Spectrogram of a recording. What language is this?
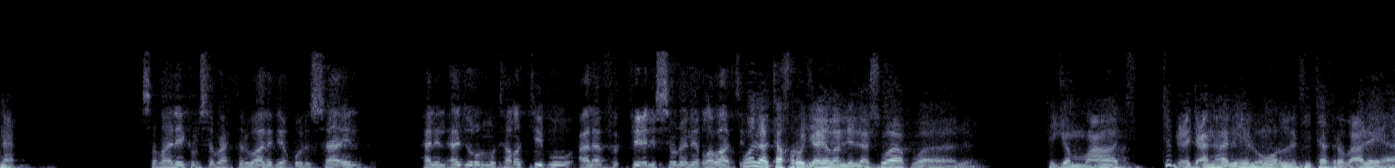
Arabic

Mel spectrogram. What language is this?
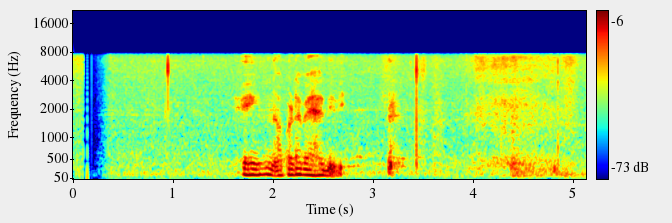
Sinhala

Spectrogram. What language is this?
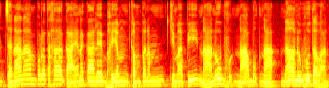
Sanskrit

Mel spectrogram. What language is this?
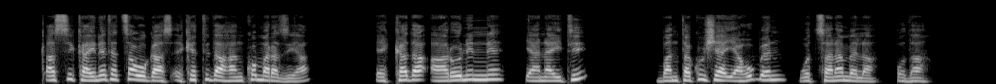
Gofa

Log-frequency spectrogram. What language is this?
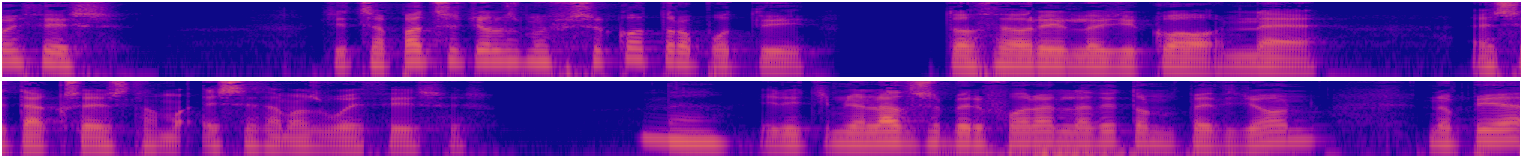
Greek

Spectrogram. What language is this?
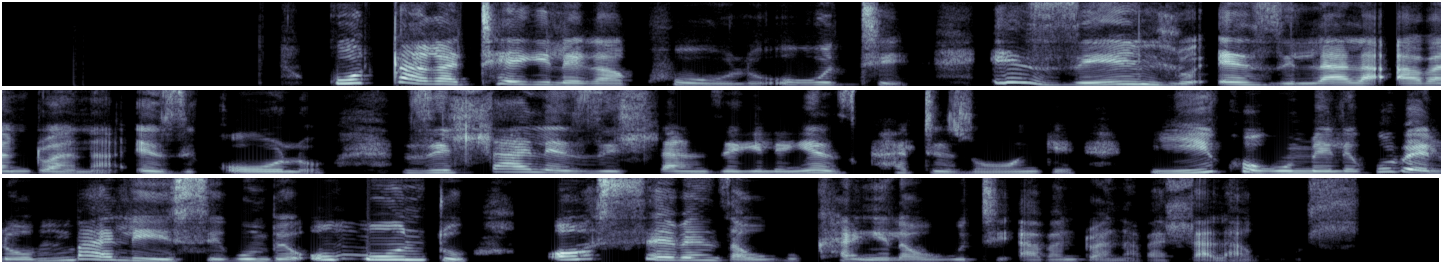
North Ndebele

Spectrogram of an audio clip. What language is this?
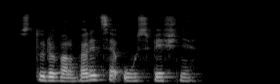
Czech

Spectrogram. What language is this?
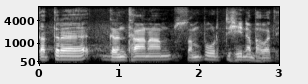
Sanskrit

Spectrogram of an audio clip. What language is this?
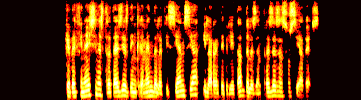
Catalan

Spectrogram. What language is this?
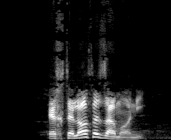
Persian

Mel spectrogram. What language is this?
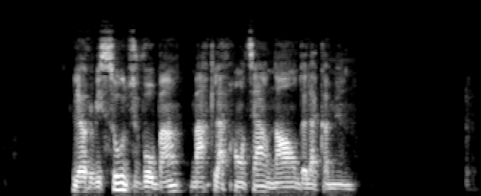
French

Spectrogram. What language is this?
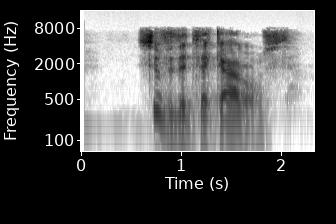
Kabyle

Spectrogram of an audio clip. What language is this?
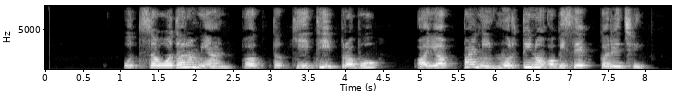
Gujarati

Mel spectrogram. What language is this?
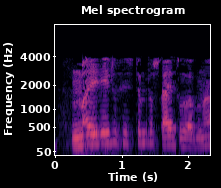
Assamese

